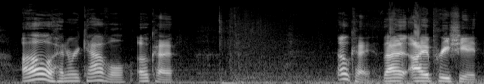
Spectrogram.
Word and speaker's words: Cavill: my name self himself says like travel. Oh, Henry Cavl.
